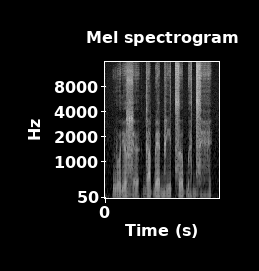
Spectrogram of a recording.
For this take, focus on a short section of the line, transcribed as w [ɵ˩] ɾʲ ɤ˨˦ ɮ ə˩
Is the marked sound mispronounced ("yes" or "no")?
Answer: yes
